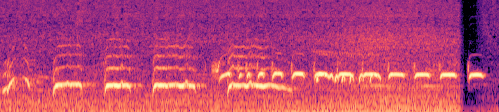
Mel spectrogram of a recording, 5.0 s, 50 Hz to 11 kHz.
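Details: Bangkok-type zebra dove, recorded 16 October 2023, sings four drawn-out, bending coos, then a fast stuttering run of short clipped coo notes on one pitch, with a faint low hum behind.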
